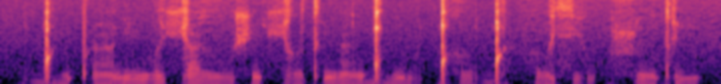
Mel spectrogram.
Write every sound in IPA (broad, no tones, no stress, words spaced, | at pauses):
ɡ͡ǃə̃ pʼãɠĩβəça ɣuʃə̃ çɤtʼĩɾã ɡ͡ǃũɠu ǃʰɤɡ͡ǃə hɤsʲu | ɬũtʼi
